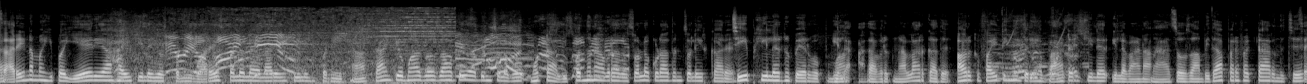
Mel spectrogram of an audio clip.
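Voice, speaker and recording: Over noticeable background noise, a man speaks with a high pitch, very even loudness and ordinary pitch variation. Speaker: anime recap narrator. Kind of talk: anime story recap narration. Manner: casual, conversational.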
